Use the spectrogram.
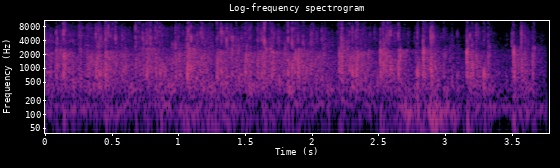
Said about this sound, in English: Thank you so much, painters, and just everybody that shared about what was going on today. Can we just clap for everybody that shared again?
